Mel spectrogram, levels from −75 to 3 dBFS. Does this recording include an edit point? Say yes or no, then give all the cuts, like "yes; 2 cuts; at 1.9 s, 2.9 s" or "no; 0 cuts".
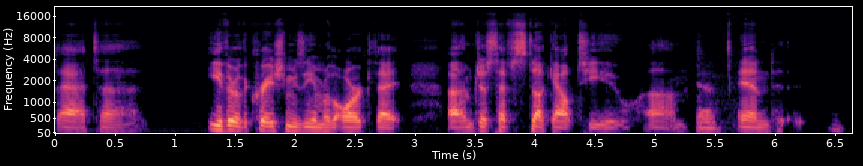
no; 0 cuts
